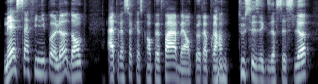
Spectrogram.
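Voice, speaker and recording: Casting: male drum teacher, patient and methodical, bright, mid-pitched voice. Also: expressive, a little fast. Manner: patient, step-by-step explaining. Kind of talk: instructional video explanation.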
